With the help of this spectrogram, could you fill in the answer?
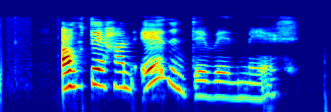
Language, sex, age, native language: Icelandic, female, 7, Icelandic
